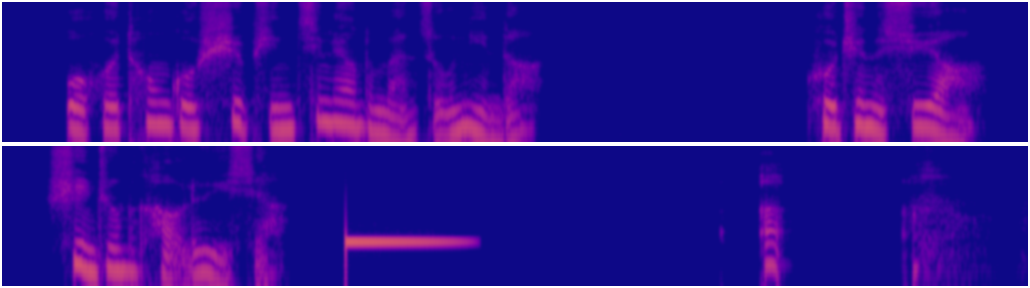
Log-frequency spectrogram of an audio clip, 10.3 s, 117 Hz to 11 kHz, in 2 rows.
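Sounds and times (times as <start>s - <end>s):
speech: 0.3s - 2.8s, 4.0s - 6.6s, 8.9s - 9.9s
phone beep after a call is hung up: 6.9s - 7.5s.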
